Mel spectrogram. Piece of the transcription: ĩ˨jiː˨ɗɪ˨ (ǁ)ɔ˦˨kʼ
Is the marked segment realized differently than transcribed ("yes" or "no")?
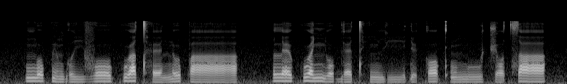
yes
